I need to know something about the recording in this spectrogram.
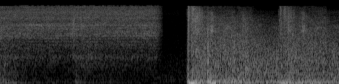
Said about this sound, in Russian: В бинокль видно, как взрывается немецкий бронепоезд.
